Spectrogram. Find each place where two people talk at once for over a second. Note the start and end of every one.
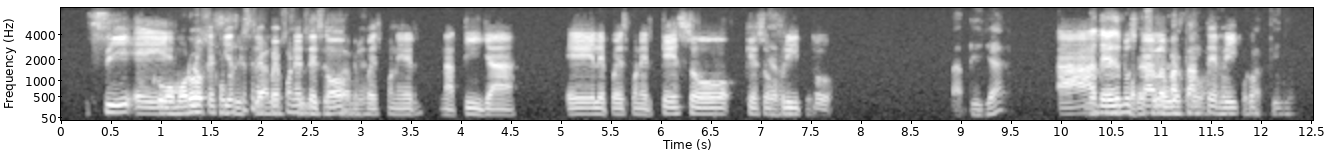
0.9-3.1, 10.2-12.0

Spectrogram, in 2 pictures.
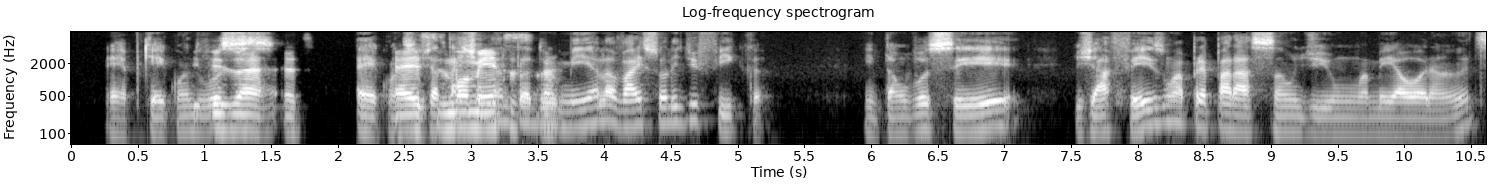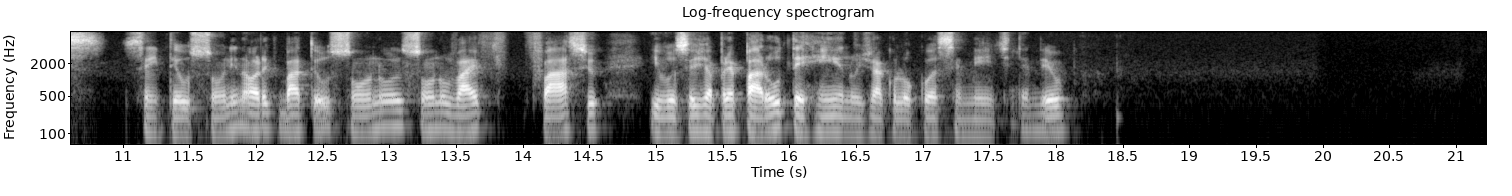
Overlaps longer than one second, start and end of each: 2.4-3.6

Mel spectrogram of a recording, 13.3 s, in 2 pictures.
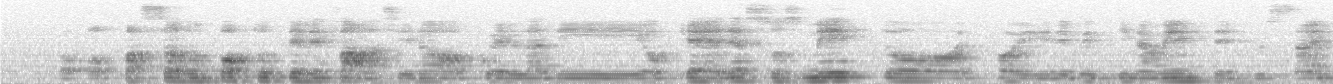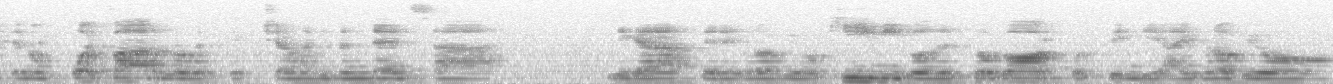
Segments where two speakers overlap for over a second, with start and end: none

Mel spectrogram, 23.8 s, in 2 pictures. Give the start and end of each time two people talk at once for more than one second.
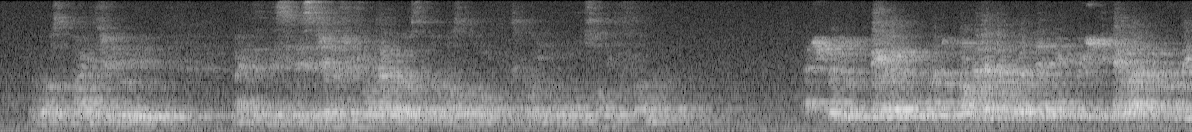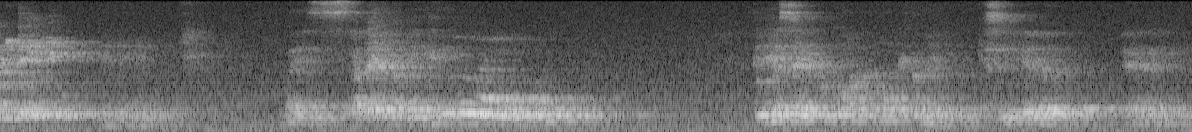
none

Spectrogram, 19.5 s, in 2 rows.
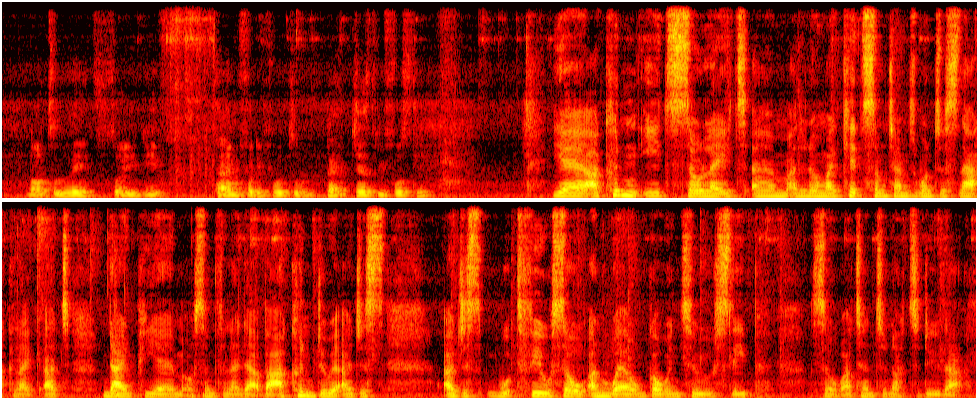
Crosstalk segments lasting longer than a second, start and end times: none

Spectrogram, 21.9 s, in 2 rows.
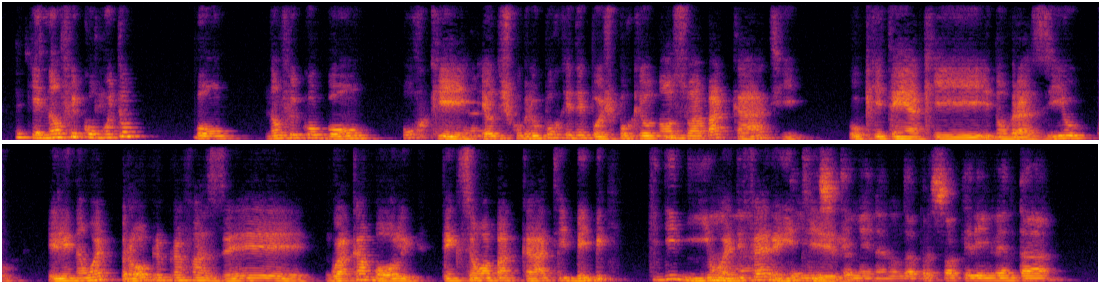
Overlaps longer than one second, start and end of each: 18.1-19.5

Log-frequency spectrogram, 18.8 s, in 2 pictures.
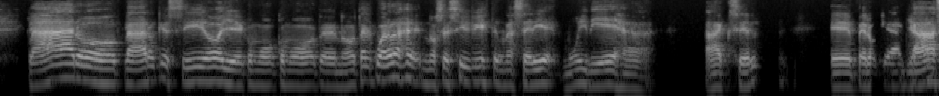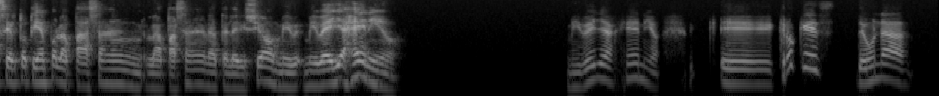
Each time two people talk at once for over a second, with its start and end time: none

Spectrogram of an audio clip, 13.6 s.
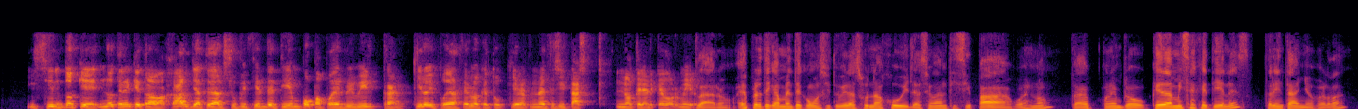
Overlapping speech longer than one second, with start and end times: none

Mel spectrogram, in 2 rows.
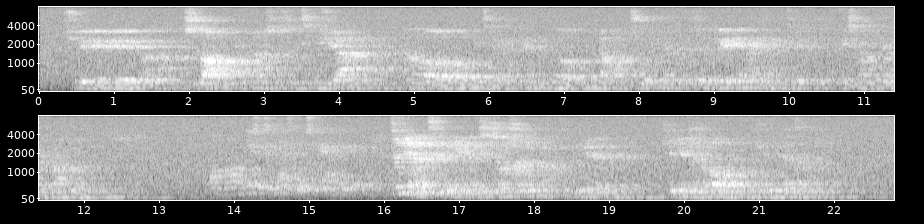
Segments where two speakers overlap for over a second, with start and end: none

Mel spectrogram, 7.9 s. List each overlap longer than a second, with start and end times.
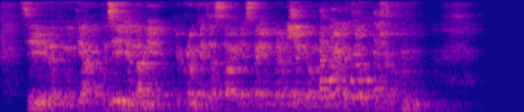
4.3-5.8

